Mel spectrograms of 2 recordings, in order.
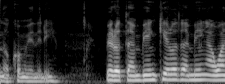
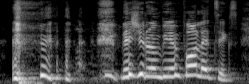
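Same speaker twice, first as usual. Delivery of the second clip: slow, higher and laughing through it; 9 semitones higher, slower than usual. Real, not acted. To the crowd, repeating her jab, laughing. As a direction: laugh it out, amused at her own point.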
